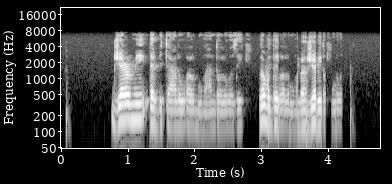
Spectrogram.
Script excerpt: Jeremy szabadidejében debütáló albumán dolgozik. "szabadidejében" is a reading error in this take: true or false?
true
